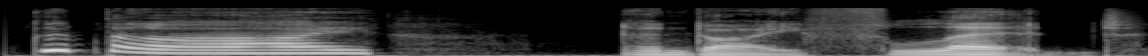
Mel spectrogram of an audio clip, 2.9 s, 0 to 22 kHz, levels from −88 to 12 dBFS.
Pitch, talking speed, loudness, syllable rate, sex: 185 Hz, 105 wpm, -15 LUFS, 2.4 syllables/s, male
